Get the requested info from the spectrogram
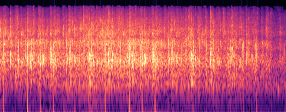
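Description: Audience applauding: a steady patter of many hands clapping that fades out near the end.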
